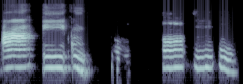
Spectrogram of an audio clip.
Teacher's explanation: untuk huruf Ain dibaca tekan tengah-tengah kerongkok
